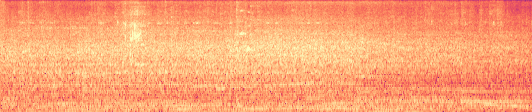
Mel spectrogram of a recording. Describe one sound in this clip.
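Car engines idle and rumble in heavy traffic nearby.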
